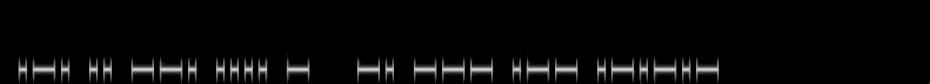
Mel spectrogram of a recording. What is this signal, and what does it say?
Morse code, heard as a keyed tone, about 17 wpm, 700 Hz. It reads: RIGHT NOW.
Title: Sentences from Top 1000 Words - Review Part 4 - 17wpm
